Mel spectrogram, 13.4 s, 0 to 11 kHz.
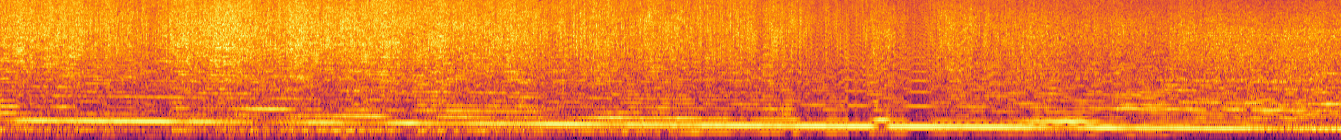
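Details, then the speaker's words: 2022 Suzuki GSX-S1000 GT with Akrapovič exhaust, dyno pull at full throttle: hard high-rpm howl that sags instead of climbing; makes power then falls on its face, briefly recovers, falls again. "But the thing goes up and makes power and then literally falls on its face. And it came back for a second and then it just continued to fall on its face again."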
